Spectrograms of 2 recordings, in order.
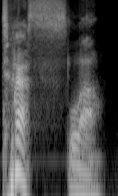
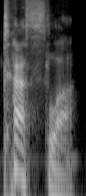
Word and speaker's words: Tesla: Everyone complains about how I say it. Tesla. But I say it like a Z. Tesla.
